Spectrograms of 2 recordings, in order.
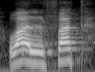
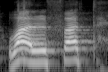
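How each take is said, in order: First: The last consonant stops with no audible vowel. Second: A very faint short vowel follows the last consonant. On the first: "If you read it with Ishmam" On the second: "and with Rom"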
